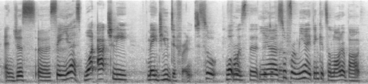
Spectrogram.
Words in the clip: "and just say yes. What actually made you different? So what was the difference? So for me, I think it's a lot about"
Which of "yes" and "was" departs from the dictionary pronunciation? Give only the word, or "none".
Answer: none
